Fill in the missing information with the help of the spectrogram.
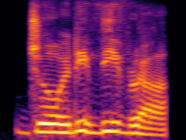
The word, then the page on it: joie de vivre: Indian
